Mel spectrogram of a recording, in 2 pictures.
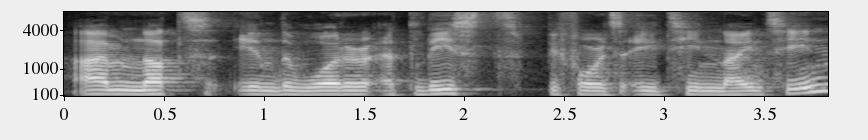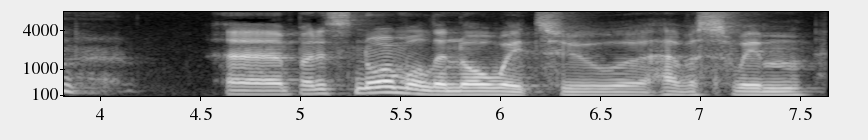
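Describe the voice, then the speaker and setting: A young man speaking in a relaxed, easygoing way. His voice sits at an ordinary middle pitch. He often pauses on fillers and starts sentences over, as in an unscripted chat for a vlog. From Denmark. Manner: relaxed, hesitant, with frequent fillers and restarts. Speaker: vlogger. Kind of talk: casual conversational vlog chat.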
